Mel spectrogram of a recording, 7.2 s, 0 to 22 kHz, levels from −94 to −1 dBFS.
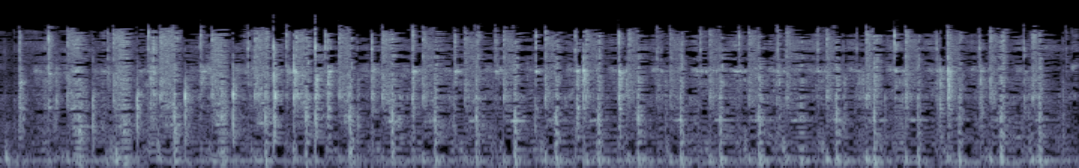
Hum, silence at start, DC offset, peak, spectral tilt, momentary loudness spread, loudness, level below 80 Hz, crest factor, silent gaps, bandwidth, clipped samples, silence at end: none; 0 s; under 0.1%; 0 dBFS; 0 dB/octave; 6 LU; -25 LUFS; -52 dBFS; 28 dB; none; 13 kHz; under 0.1%; 0 s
